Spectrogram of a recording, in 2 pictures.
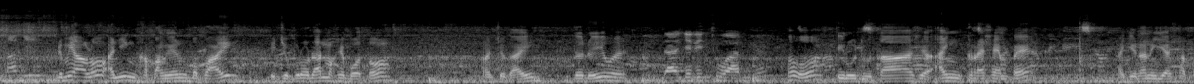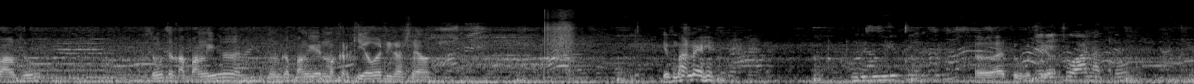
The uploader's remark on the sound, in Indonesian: Pinggir jalan. Audio nya jelek banget.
